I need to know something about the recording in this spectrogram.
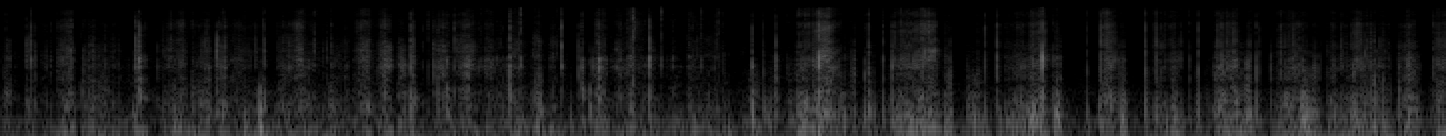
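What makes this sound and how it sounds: Long nails scratch the surface of a hollow yellow faux leather bag, seen from the side with its zipper pull visible. A dense run of quick, dry scratching rasps with bright crackle sits over a steady low rumble, and each stroke dies away almost instantly.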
